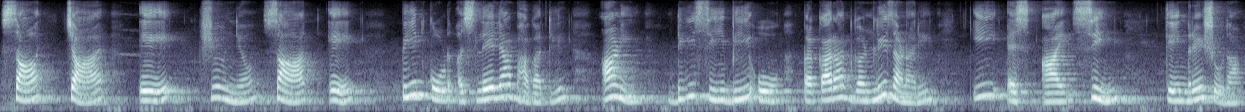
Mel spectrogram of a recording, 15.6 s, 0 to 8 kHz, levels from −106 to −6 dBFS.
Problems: background sounds at intervals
